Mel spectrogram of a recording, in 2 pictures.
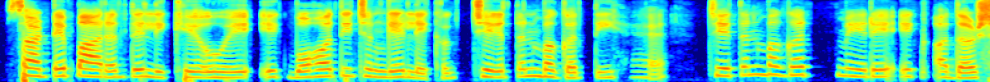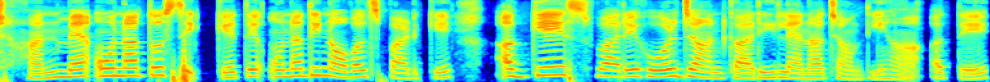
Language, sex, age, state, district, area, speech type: Punjabi, female, 18-30, Punjab, Pathankot, urban, spontaneous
